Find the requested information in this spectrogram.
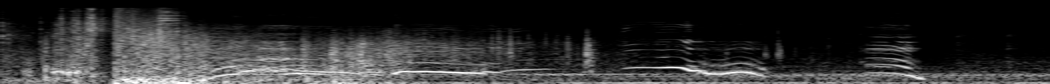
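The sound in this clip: A gunshot fired at close range in a tense standoff bursts out as a single loud, sharp boom early on, followed by a sustained noisy rumble.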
